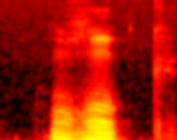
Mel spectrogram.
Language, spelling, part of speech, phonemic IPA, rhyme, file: French, rauque, adjective / verb, /ʁoːk/, -ok, Fr-rauque.ogg
- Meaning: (adjective) hoarse, raspy (afflicted by a dry, quite harsh voice); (verb) inflection of rauquer: 1. first/third-person singular present indicative/subjunctive 2. second-person singular imperative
